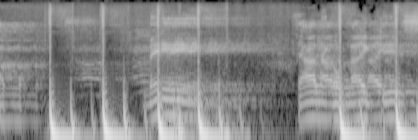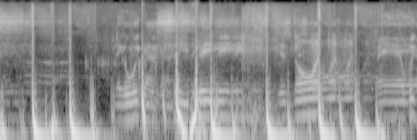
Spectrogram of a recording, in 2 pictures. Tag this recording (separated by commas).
Speech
